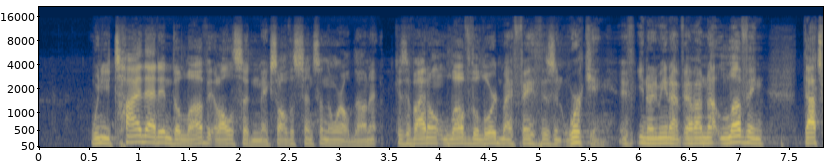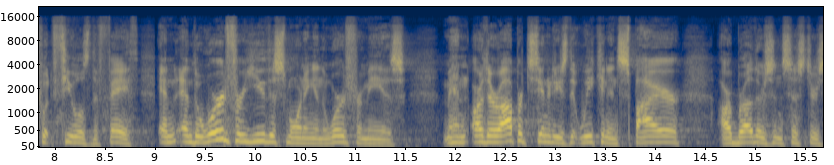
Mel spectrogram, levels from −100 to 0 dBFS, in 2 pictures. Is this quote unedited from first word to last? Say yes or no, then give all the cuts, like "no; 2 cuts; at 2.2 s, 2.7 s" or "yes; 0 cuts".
no; 3 cuts; at 3.4 s, 9.0 s, 12.1 s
